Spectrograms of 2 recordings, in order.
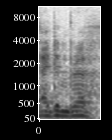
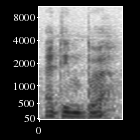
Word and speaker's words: Edinburgh: not over yet and it's edinburgh not edinburgh it's like americans say edinburgh well i want you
